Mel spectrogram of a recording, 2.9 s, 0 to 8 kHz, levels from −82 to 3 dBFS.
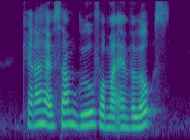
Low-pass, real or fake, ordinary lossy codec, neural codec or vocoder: none; fake; none; codec, 16 kHz, 2 kbps, FreqCodec, larger model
